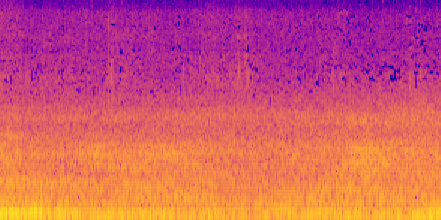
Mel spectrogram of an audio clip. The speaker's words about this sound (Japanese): また飛行機撮ってますね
